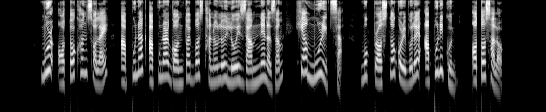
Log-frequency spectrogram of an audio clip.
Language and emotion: Assamese, angry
